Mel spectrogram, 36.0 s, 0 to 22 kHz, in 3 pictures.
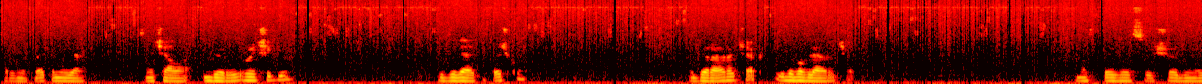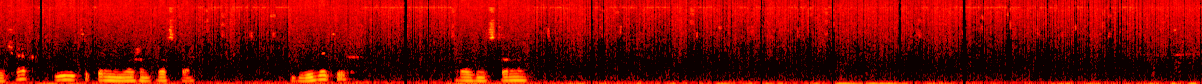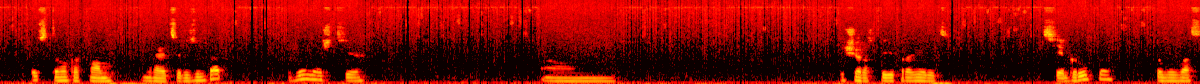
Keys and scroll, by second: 25.5 space.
